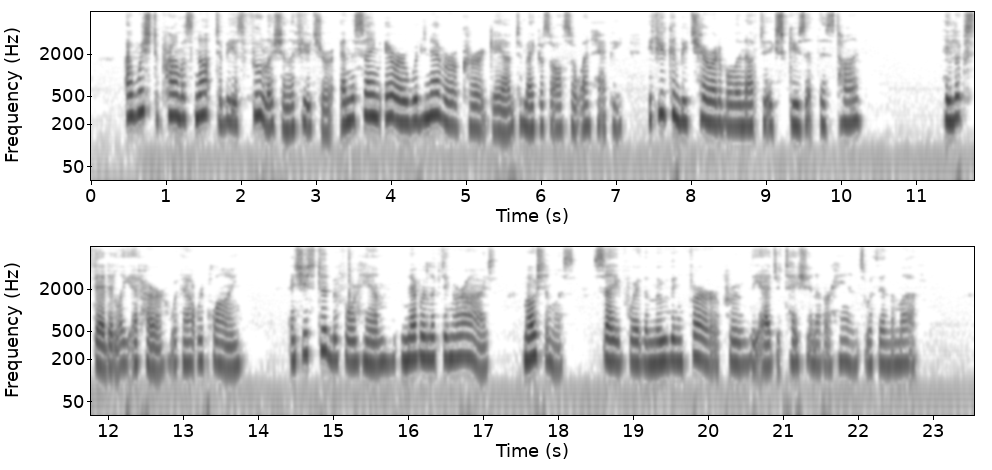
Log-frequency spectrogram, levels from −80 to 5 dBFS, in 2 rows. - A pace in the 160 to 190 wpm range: Yes, average, 175 wpm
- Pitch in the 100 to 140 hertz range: No, high, 190 Hz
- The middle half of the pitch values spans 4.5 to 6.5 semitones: No, average, 3.6 semitones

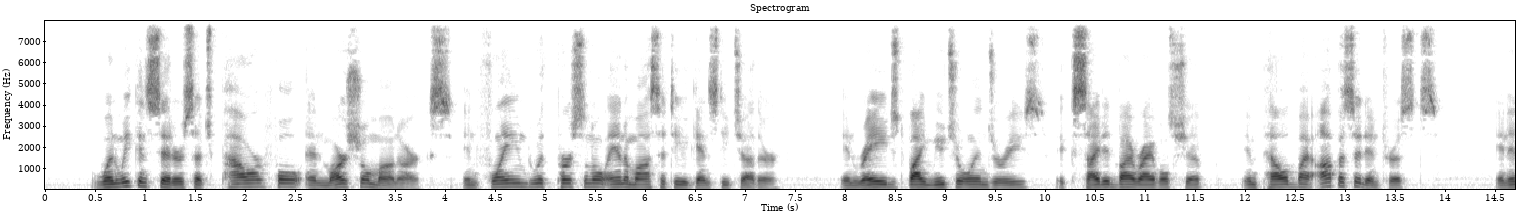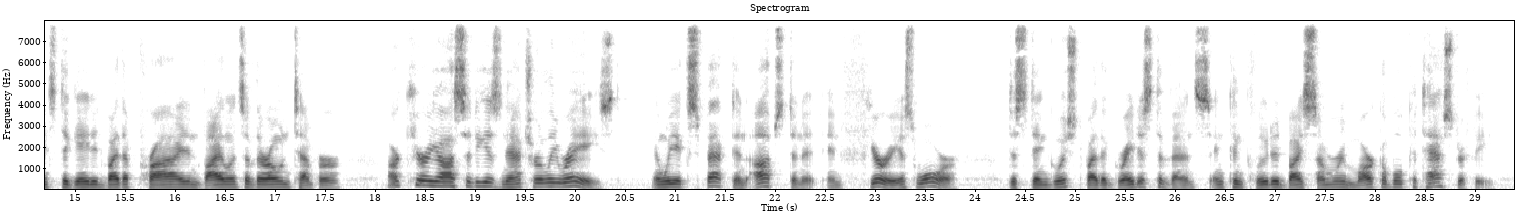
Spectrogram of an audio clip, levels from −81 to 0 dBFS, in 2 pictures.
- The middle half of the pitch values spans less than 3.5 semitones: No, average, 3.8 semitones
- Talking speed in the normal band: No, slow, 125 wpm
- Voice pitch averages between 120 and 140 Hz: Yes, low, 135 Hz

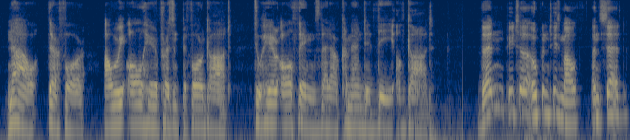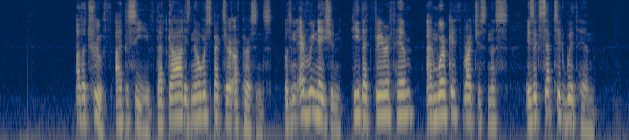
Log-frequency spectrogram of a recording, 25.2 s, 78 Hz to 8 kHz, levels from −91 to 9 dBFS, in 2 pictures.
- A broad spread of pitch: Yes, wide, 6.5 semitones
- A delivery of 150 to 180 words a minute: No, slow, 135 wpm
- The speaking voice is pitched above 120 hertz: Yes, medium, 140 Hz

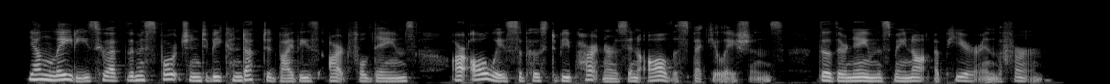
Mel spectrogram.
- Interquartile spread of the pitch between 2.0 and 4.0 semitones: No, average, 4.5 semitones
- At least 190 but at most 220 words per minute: No, average, 175 wpm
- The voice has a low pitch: No, medium, 165 Hz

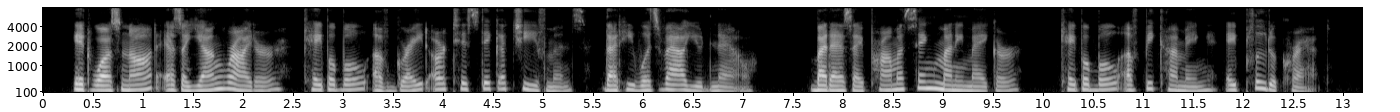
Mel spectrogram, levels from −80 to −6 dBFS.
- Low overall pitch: No, medium, 165 Hz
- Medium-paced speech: No, slow, 125 wpm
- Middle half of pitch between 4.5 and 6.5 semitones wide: No, average, 3.4 semitones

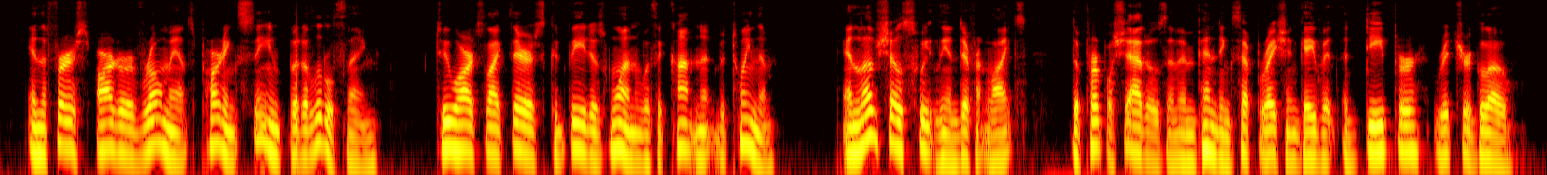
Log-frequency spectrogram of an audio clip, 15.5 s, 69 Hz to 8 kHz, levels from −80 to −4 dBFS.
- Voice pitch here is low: Yes, low, 120 Hz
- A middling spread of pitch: Yes, average, 4.6 semitones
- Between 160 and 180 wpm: Yes, average, 165 wpm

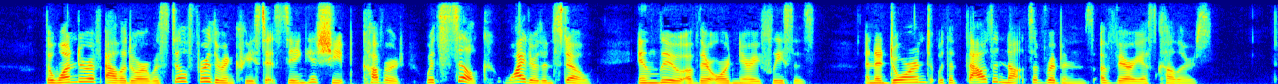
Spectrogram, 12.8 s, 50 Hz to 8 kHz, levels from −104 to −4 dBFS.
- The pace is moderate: Yes, average, 165 wpm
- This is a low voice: No, high, 210 Hz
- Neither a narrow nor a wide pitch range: Yes, average, 4.0 semitones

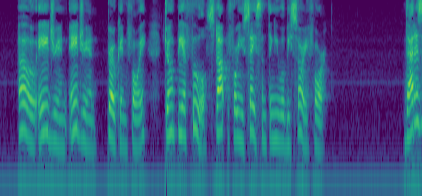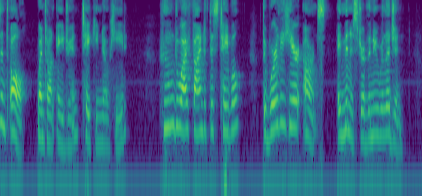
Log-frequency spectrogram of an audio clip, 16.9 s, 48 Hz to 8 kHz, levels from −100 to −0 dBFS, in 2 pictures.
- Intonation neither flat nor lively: Yes, average, 4.5 semitones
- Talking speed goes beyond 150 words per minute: Yes, average, 165 wpm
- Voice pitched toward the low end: No, high, 235 Hz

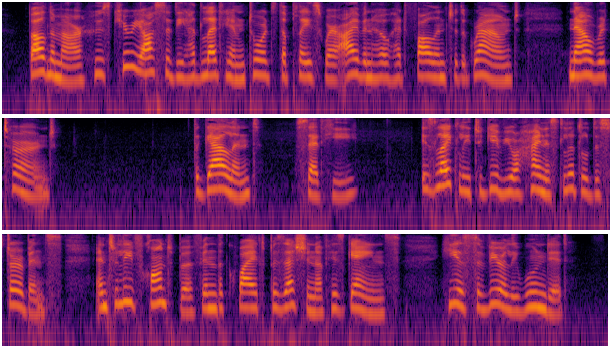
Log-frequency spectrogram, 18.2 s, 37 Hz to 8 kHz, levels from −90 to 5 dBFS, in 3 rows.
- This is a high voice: Yes, high, 230 Hz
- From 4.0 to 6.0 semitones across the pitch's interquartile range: No, average, 3.5 semitones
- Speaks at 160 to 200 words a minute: No, average, 150 wpm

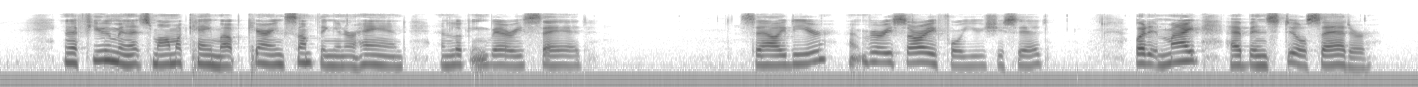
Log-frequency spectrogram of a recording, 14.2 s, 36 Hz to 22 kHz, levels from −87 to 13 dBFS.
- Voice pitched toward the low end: No, high, 190 Hz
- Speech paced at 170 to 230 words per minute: No, average, 140 wpm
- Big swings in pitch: No, average, 3.1 semitones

